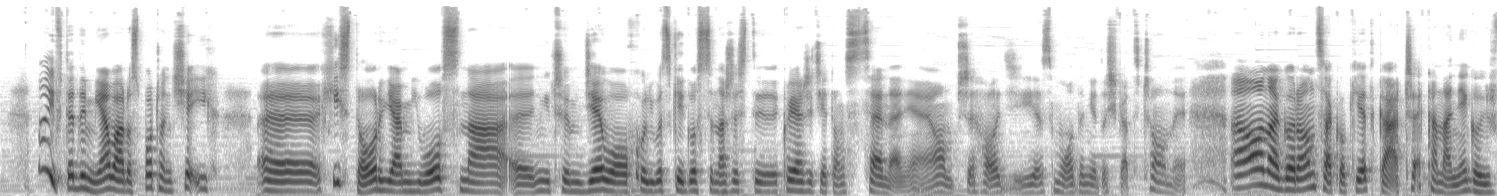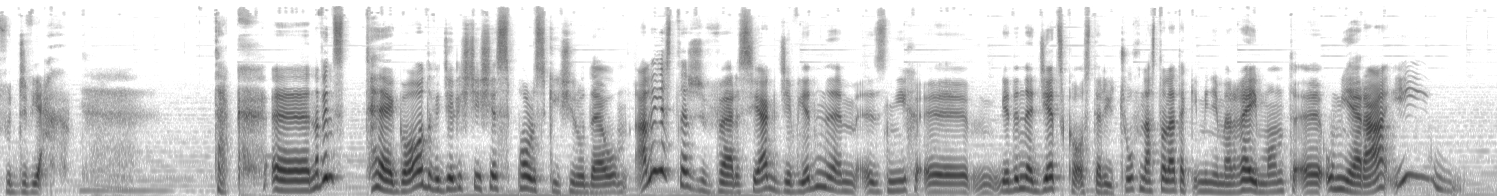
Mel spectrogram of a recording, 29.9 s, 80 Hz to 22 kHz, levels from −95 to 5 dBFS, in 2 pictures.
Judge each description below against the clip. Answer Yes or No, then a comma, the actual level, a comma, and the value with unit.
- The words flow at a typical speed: Yes, average, 125 wpm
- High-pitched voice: Yes, high, 195 Hz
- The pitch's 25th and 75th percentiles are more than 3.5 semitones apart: Yes, average, 4.4 semitones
